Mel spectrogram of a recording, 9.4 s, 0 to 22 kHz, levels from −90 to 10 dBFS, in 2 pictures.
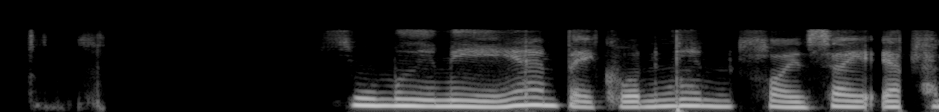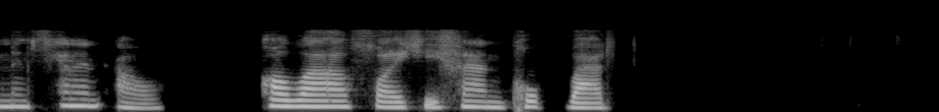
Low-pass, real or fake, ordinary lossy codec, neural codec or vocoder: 7.2 kHz; fake; none; codec, 16 kHz, 1 kbps, X-Codec, HuBERT features, trained on LibriSpeech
